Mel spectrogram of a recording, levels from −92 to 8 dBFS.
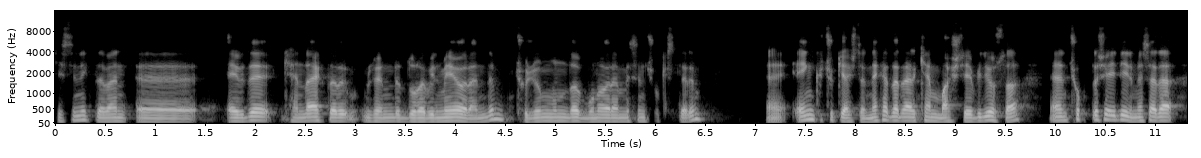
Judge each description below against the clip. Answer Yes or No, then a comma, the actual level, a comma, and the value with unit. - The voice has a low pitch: Yes, low, 110 Hz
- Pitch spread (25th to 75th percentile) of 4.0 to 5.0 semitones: No, average, 2.7 semitones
